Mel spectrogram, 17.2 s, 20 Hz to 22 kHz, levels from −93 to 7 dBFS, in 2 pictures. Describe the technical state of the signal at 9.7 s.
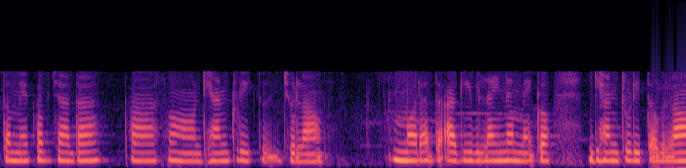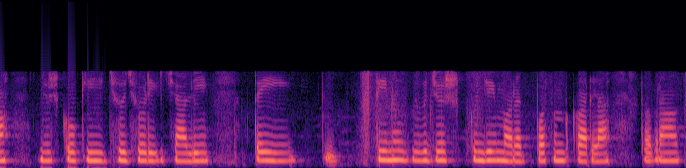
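At 9.7 s the speech falls within a filter restarted on every block, lasting from 8.02 to 10.06 s. The filter loses its memory at each block boundary and starts from silence, so every block opens with a small click. These clicks merge into a 200 Hz buzz that tracks the speech level.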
